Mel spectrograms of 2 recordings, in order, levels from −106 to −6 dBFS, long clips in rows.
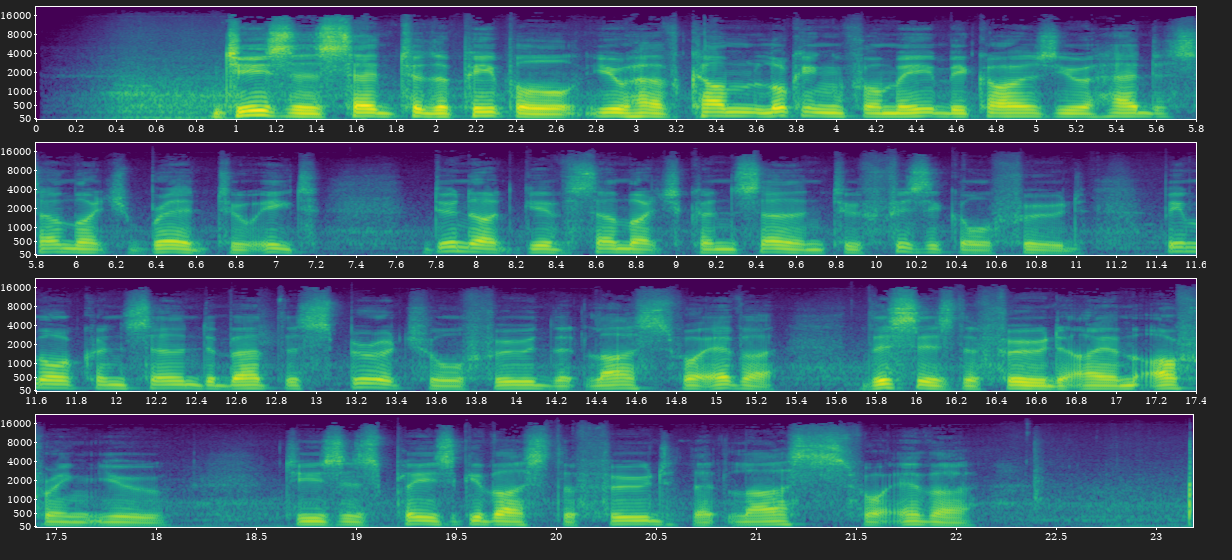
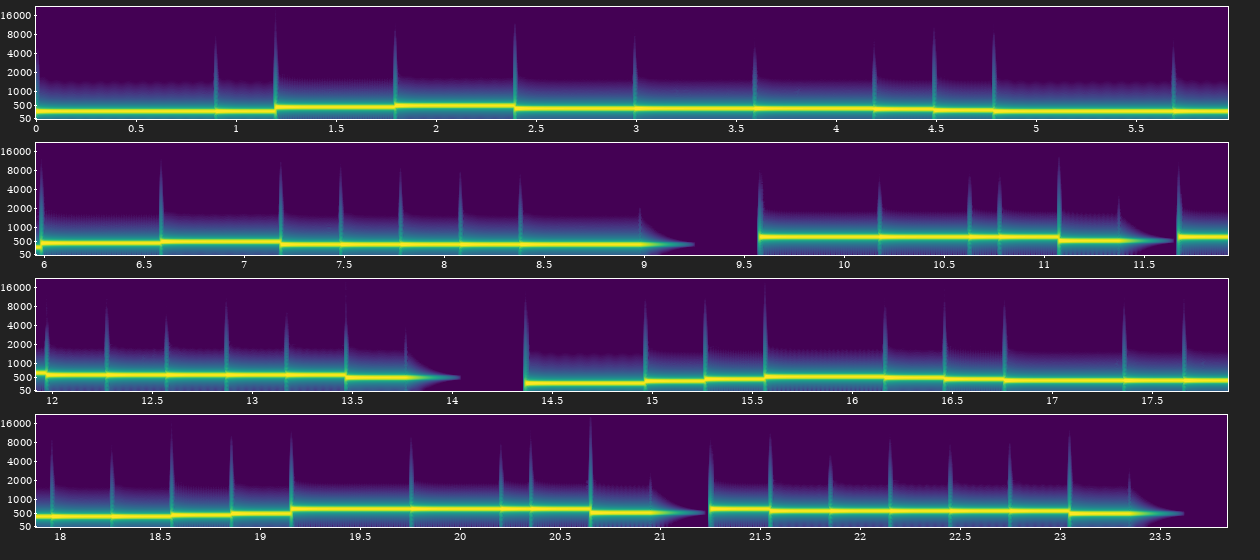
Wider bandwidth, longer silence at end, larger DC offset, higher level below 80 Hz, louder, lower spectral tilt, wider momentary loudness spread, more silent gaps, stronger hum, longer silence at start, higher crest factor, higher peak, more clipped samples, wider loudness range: first, 15.5 kHz vs 1 kHz; first, 1.1 s vs 0.4 s; neither; first, -56 dBFS vs -70 dBFS; second, -20 LUFS vs -10 LUFS; second, -4.5 dB/octave vs -13 dB/octave; first, 14 LU vs 2 LU; second, none vs 9.25-9.57 s, 14.04-14.36 s; neither; first, 0.35 s vs 0 s; first, 20 dB vs 8 dB; about the same, 0 dBFS vs 0 dBFS; neither; first, 10 LU vs 1 LU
